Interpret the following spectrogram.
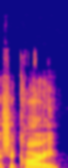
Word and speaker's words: Sha'Carri: Yeah, Sha'Carri.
